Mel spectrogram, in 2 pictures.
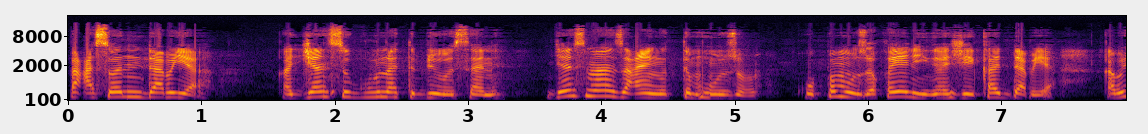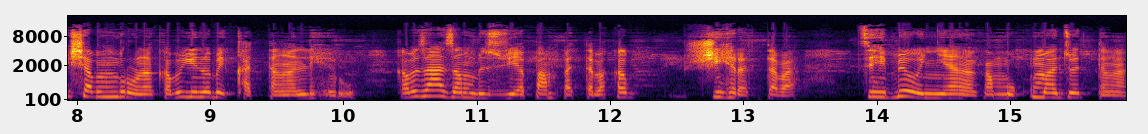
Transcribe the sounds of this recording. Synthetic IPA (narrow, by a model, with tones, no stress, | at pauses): pa˨ʔa˨so˦n˦da˦bɪ˦ja˨ | ka˨d͡ʒɛ˦n˦sɨ˦ɡuː˦na˦tɨ˨be˦o˨sa˦nɨ˨ | d͡ʒɛ˦n˦sɨ˦maː˦za˨ʔɲɪ˨ŋɨ˨tɨ˦mo˦zʊ˨ʔʊ˨ | ko˨pa˦mo˨zʊ˨ʔʊ˨ka˦jɛ˦liː˨ɡa˨ʒɛ˨ka˦da˦bɪ˨ja̰˨ka˨bɛ˦ʃɛ˦bm̩˦mʊ˦ɾo˨na˨ka˨bɛ˦ji˦no˦bɛ˦ka˨ta˨ŋa˨˦lɪ˦hɪ˨ɾo̰˨ | ka˨bɛ˦zaː˦za˦ŋbɨ˨zu˦ja˦pa˦m˦pa˨ta˨ba˨ka˦ | ʃɪ˦hɪ˦ɾa˨ta˨ba˨ | tɪ˦hɪ˦be˦o˨ɲa˦ɡa˨ka˨mo˨ku˦ma˦do˦tɨ˨ŋa˨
